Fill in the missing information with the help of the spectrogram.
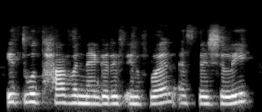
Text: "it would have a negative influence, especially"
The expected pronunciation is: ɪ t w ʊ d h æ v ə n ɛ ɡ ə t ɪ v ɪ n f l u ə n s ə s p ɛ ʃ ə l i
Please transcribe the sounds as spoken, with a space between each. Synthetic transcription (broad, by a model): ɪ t w ʊ d h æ v ə n ɛ ɡ ə t ɪ v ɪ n f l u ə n ə s p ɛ ʃ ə l i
